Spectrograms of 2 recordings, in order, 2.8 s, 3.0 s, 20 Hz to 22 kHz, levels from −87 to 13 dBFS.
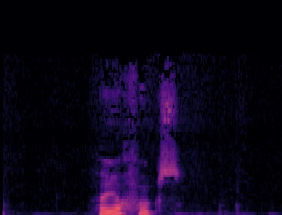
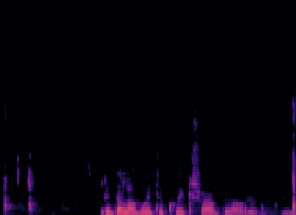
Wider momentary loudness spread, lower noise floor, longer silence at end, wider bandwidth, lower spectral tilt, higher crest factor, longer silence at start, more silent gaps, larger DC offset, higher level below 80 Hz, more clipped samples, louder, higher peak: about the same, 17 LU vs 19 LU; second, -65 dBFS vs -83 dBFS; first, 0.8 s vs 0 s; first, 16.5 kHz vs 11.5 kHz; second, -3 dB/octave vs -6 dB/octave; about the same, 20 dB vs 20 dB; first, 1 s vs 0.05 s; neither; neither; first, -70 dBFS vs -84 dBFS; neither; first, -33 LUFS vs -39 LUFS; about the same, -18 dBFS vs -20 dBFS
